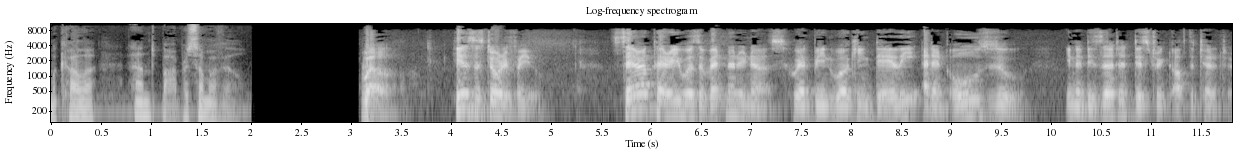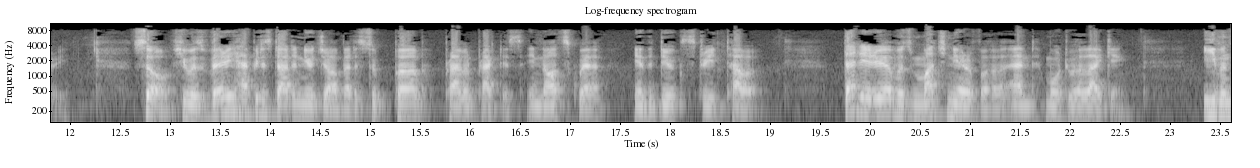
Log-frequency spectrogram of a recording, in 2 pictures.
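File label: sri lanka, dialects of English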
